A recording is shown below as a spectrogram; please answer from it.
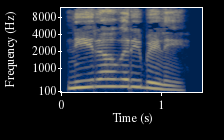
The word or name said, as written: ನೀರಾವರಿಬೆಳೆ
